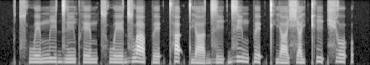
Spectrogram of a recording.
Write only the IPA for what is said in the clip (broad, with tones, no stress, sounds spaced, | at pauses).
t͡sʰ w e˧ m i˦ d͡z ĩ˧ pʰ e˧ m t͡sʰ w e˧ d͡z w a˥˧ p e˨ ʔ t̪ʰ a˦ ʔ t̪ j a˨˩ d͡z i˨ ʔ d͡z i˥˧ m p e˦ ʔ kʰ j a˨˩ ɕ a˧ j kʰ i˦ ʔ ɕ o˦ ʔ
